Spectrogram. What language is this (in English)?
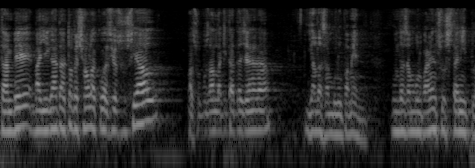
Catalan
